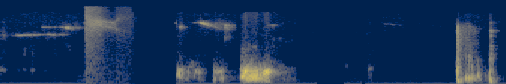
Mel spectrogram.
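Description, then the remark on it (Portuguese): Someone gulps down water from a mug: a cluster of short, wet, throaty swallows, then two more sharp gulps after a brief pause. Faint thin chirps are heard at the start. No talking. “Nossa, essa engolida aí de água vocês ouviram até em casa.”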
